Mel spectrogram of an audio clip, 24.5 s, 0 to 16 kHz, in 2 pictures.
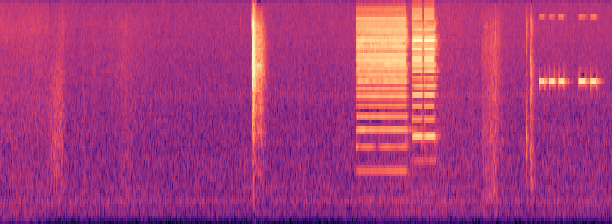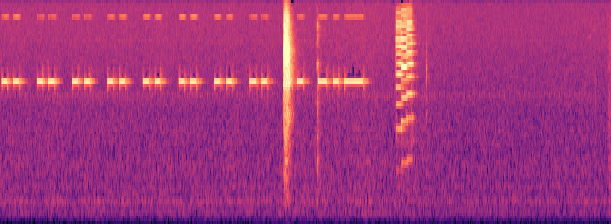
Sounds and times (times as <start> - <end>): Inside, small room: 0.0 - 24.4
Beep, bleep: 10.8 - 19.6.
